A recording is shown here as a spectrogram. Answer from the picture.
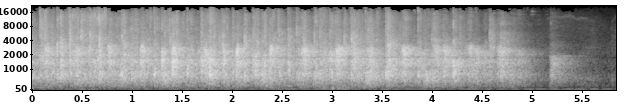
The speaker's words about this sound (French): C'est un super boulot. On peut applaudir, effectivement.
